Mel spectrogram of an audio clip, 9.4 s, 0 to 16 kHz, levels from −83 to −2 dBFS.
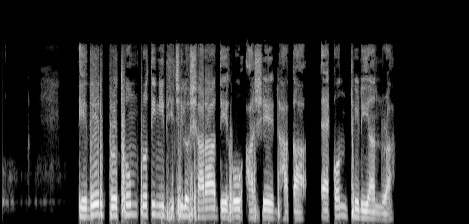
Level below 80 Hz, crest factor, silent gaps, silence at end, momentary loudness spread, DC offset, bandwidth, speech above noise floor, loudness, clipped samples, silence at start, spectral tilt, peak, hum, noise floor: -48 dBFS; 14 dB; 2.12-2.16 s, 6.14-6.38 s; 1.55 s; 7 LU; under 0.1%; 7.8 kHz; 43 dB; -14 LUFS; under 0.1%; 1.55 s; -5.5 dB/octave; 0 dBFS; none; -55 dBFS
